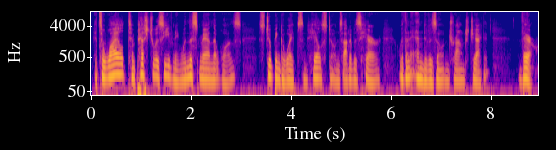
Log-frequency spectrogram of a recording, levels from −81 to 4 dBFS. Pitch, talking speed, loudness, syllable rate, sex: 120 Hz, 190 wpm, -22 LUFS, 5.1 syllables/s, male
